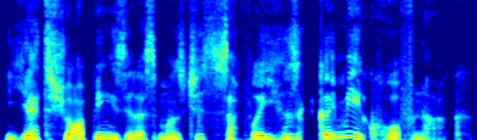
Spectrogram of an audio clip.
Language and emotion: Kashmiri, disgusted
